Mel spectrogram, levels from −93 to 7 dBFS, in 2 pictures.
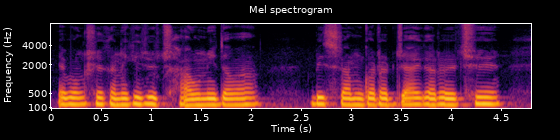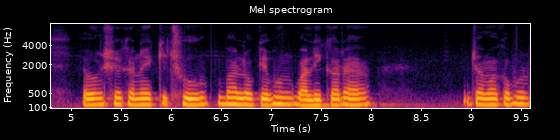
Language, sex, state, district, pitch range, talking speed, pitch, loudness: Bengali, male, West Bengal, Malda, 160-175 Hz, 105 wpm, 165 Hz, -13 LUFS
